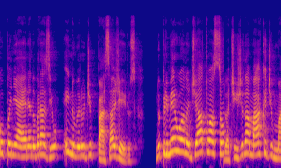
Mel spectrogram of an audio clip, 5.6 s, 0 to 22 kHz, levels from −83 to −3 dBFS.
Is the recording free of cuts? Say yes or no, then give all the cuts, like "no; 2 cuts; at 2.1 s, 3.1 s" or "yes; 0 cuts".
no; 2 cuts; at 2.9 s, 4.5 s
